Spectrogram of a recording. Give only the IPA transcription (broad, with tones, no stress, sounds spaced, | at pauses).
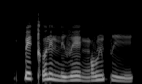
k͡p e˦˨ kʼ ʊ˦ ɾ ĩ˨ n i˨ β eː˦˨ ŋ ɔ˦ β ĩ˦ p iː˨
